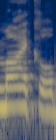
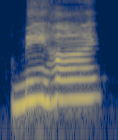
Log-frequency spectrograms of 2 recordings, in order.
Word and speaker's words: Mihai: I called him Michael, but it's Mihai. Mihai Mihai. is how you pronounce his real name.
